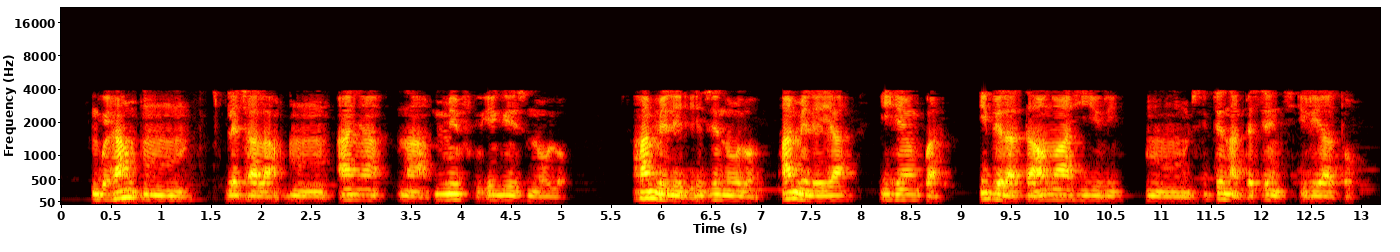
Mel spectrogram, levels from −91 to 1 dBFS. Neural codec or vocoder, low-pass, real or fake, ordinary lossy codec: none; 7.2 kHz; real; AAC, 16 kbps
